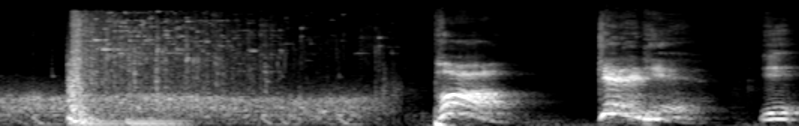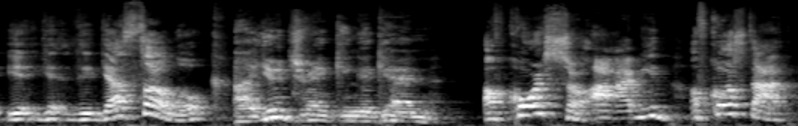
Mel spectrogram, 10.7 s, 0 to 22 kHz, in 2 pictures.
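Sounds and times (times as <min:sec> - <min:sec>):
window glass smashed with a cloth-wrapped hammer: 0:00.5 - 0:02.7
speech: 0:02.9 - 0:03.4, 0:04.0 - 0:10.6.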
